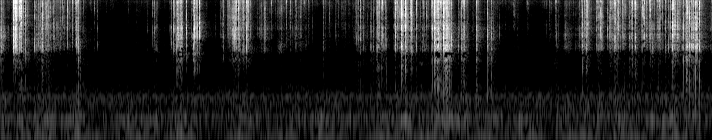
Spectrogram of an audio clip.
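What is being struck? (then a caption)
Small glitter-coated styrofoam balls. A handful of small gold glitter styrofoam balls is squeezed and crunched in one hand with the fingers. Bursts of bright, crackling, squeaky crushing come in irregular clusters separated by quieter pauses. A faint low steady hum runs underneath.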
